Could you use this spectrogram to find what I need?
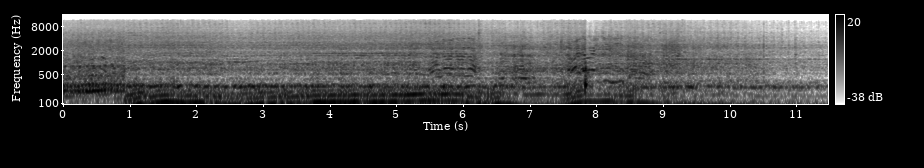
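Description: A van engine idles with a low rumble.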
